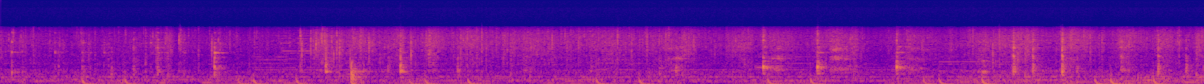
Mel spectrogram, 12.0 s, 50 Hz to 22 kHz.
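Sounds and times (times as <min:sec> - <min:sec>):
shrimp sizzling in a wok: 0:00.0 - 0:12.0
spatula scraping a pan: 0:03.1 - 0:12.0.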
